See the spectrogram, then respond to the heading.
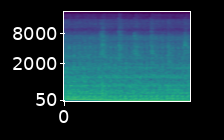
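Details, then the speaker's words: Vespa LX 150 (2007), over ten years old, idling during service: steady low idle with a slight uneven pulse, a mild roughness that is normal character for this engine. "Ya emang karakter mesinnya sedikit rada kasar"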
